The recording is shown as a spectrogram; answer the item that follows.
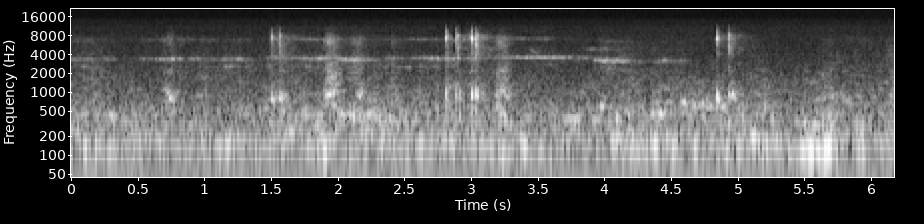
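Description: Near silence: room tone with a few faint clicks from a computer, in small clusters about a second and a half in, around three seconds and near five seconds.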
